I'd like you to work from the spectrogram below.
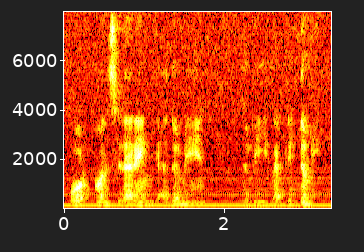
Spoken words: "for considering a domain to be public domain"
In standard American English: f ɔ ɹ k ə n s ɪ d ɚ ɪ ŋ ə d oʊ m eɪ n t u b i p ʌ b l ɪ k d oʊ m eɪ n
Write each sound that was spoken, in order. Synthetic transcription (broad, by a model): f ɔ ɹ k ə n s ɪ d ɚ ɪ ŋ ə d oʊ m eɪ n t u b i b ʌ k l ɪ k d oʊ m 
